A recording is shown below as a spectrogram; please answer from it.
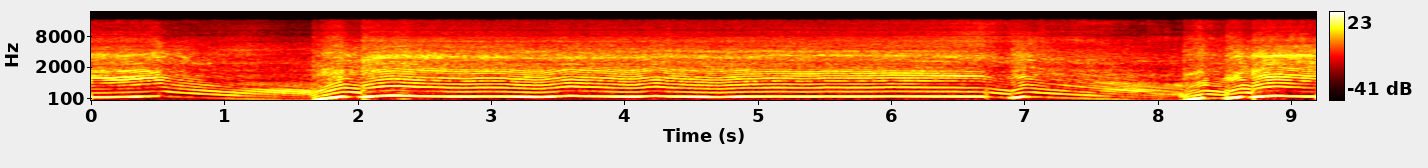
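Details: Stock MS461 with eBay ported muffler, well worn, over a year of cutting; hand round-filed chain used a week, no touch-ups; felling cut in big northeastern red oak, camera a ways back. High steady scream barely sagging, no chatter: sharp chain cutting under load.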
